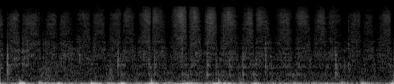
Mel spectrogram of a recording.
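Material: Wood laminate.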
